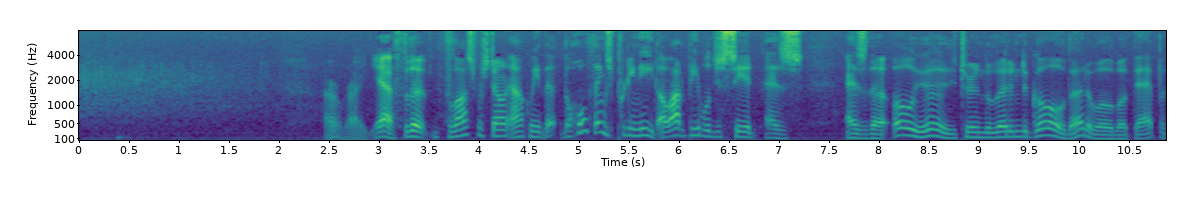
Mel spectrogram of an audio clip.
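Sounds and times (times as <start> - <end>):
applause sound effect: 0.0 - 1.7
speech: 2.4 - 10.8.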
